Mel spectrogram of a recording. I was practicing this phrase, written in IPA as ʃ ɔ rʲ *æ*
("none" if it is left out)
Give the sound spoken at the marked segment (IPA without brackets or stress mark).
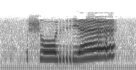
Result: æ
